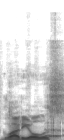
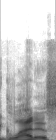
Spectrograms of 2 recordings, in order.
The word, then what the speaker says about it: Gladiolus: Have I been pronouncing Gladius's name wrong this entire time? Because every time I see it now, it's Gladiolus. Gladiolus. Yeah, I've been pronouncing it correct this whole time, too. It's Gladiolus. I just say Gladys, like, as if I'm fucking playing Portal. So.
